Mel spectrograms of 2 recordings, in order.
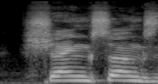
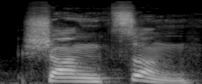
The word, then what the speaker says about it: Shang Tsung: one's gonna learn it it's just like how immortal combat shang tsung's name is actually shangsung like oh they don't even say that in the video but we all just say it wrong because we're americans like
